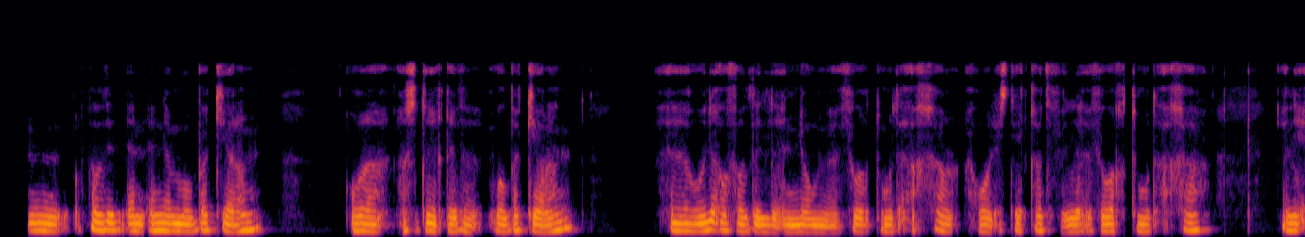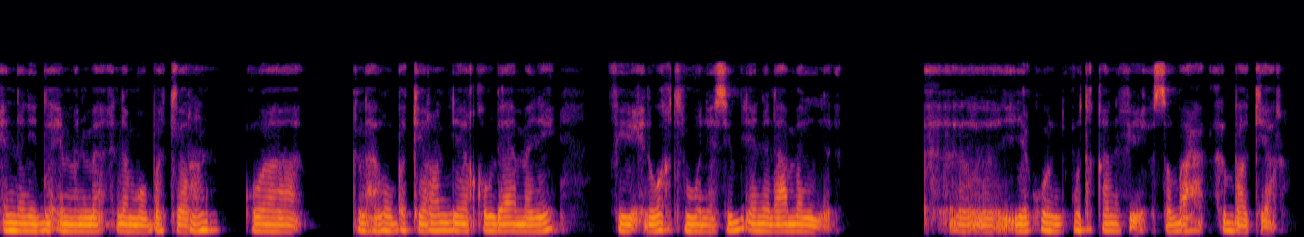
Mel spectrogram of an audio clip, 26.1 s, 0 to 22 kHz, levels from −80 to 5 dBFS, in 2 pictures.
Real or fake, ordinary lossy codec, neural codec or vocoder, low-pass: fake; none; codec, 16 kHz, 4 kbps, FreqCodec, larger model; 7.2 kHz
